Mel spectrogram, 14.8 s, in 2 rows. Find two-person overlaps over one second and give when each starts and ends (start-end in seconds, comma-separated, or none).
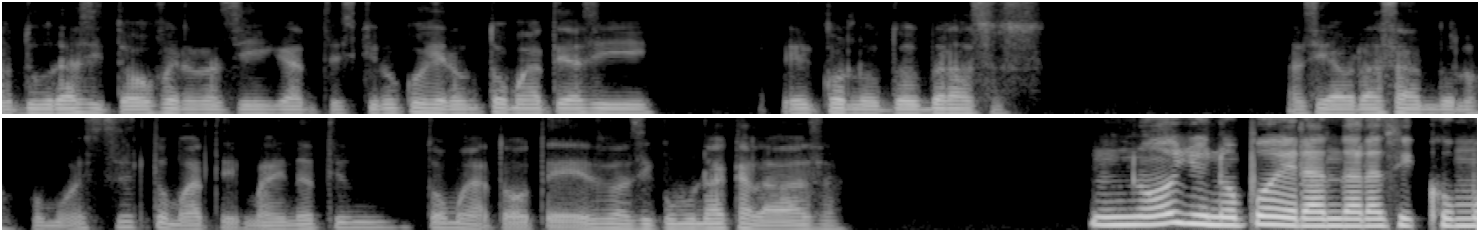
none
